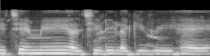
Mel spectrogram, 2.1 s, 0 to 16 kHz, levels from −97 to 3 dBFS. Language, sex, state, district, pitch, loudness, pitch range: Hindi, female, Maharashtra, Gondia, 195 Hz, -14 LUFS, 185-205 Hz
